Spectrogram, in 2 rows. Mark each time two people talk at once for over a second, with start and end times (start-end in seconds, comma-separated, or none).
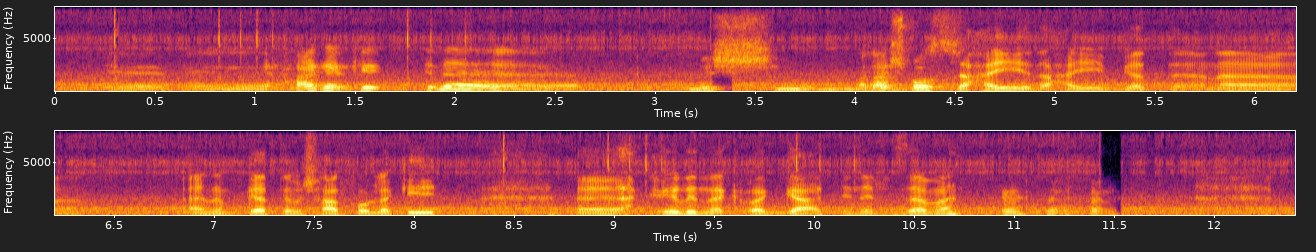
none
